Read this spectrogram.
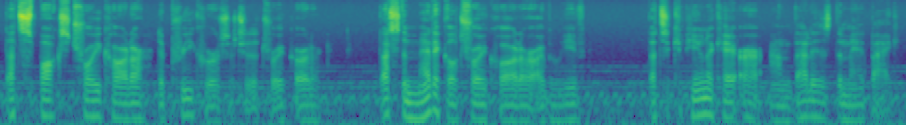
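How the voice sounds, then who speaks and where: A man with a low voice speaks at a moderate pace while providing relaxed, playful let's play commentary full of joking, chatty remarks as a gaming host. Beneath him runs clear background noise from the game's ambience.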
